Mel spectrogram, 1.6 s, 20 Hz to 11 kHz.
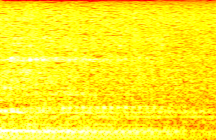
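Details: On a safari drive at about 3 PM on 11 August 2016, a male African elephant feeding on a bush gives a deep, droning rumble that fades over 1.5 seconds, addressed to a female that just moved off.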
